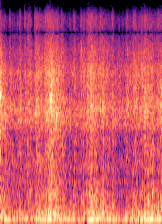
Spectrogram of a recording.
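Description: A car engine cranked over and revved, a loud rough rumble that rises and falls in uneven surges up close, with no voices over it.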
